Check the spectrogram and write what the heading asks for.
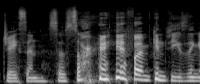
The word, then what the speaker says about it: JSON: Jason is uh and it is Json just for those I just sort of pronounce it Jason so sorry if I'm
